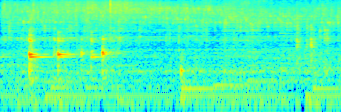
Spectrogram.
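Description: Green chillies frying in a pressure cooker for kadhi pakoda, a steady sizzle with a few sharp metallic clinks of a spoon against the cooker near the start and later light stirring.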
